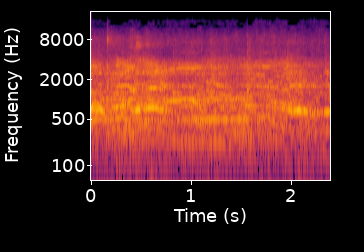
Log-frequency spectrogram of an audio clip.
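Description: Several voices shouting and calling out at once across an outdoor football pitch, as players and spectators call during play.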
